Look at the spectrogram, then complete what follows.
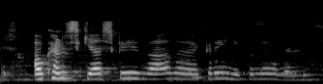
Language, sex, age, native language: Icelandic, female, 11, Icelandic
